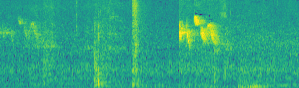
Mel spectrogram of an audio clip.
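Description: Faint birdsong: a few soft chirps near the start and a quick burst of chirps about three seconds in. Two sharp knocks come between them, about half a second apart, and there is a low rumble near the end.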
